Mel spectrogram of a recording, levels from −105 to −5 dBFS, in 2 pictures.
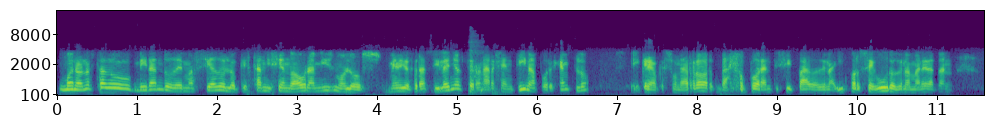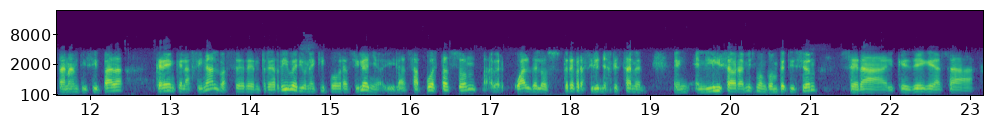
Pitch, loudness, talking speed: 150 Hz, -28 LUFS, 200 wpm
